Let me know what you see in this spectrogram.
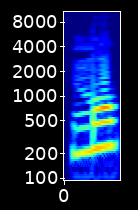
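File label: "mot", French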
